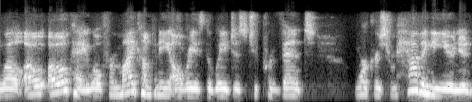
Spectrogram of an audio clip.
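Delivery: usual speaking voice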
